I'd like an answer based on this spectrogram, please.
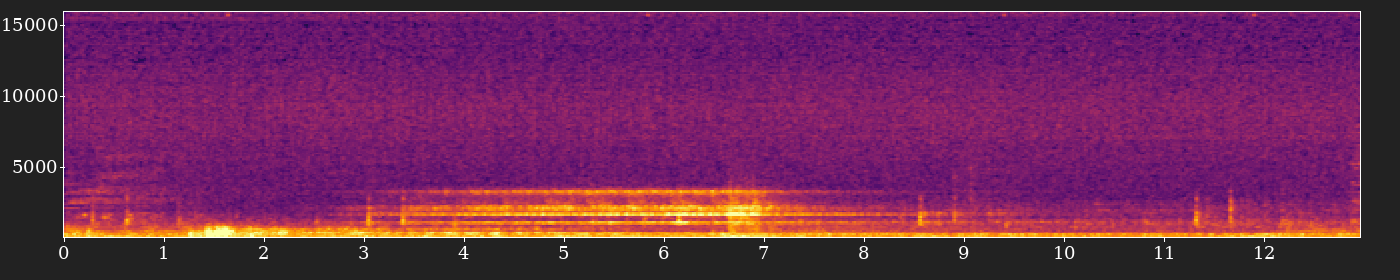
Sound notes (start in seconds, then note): none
